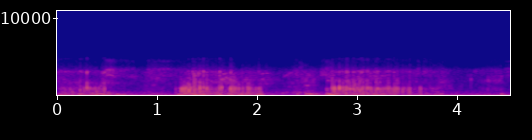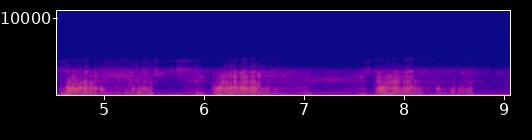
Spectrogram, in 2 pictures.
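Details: Rhythmic rattling snores with each breath, several over nine seconds, over a steady low room hum, in a sleeping baby: snoring.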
